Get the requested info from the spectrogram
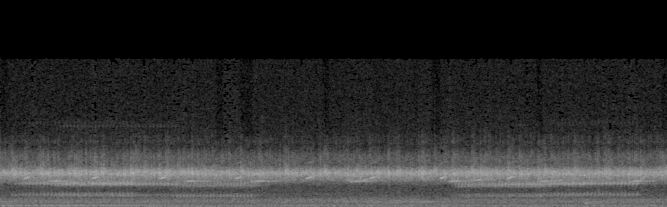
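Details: Tree frogs calling at night in a swamp in the North Carolina backwoods: a dense, steady high-pitched trilling chorus, with lower overlapping calls that each last one to two seconds and then break off.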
